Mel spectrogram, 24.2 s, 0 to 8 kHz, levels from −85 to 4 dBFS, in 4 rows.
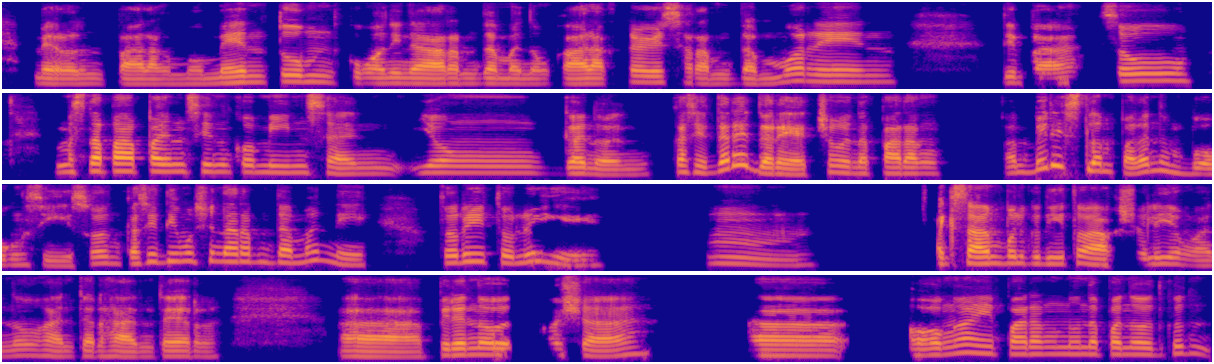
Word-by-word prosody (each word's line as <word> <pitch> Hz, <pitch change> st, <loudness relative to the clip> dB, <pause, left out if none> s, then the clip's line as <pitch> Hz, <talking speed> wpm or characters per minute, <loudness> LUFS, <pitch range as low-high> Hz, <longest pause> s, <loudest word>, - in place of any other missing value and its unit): meron 130 Hz, -1 st, -2 dB
parang 125 Hz, -1 st, -1 dB
momentum, 165 Hz, +7 st, -1 dB
kung 145 Hz, -1 st, -2 dB
ano 135 Hz, -, -4 dB
yung 140 Hz, -, -4 dB
nararamdaman 130 Hz, 0 st, +1 dB
nung 125 Hz, 0 st, -9 dB
characters, 145 Hz, +5 st, +2 dB
ramdam 130 Hz, -2 st, -3 dB
mo 175 Hz, +9 st, -2 dB
rin, 180 Hz, -2 st, 0 dB, 0.5 s
di -, -, -4 dB
ba? 140 Hz, +2 st, -1 dB
So 200 Hz, +1 st, -1 dB, 0.4 s
mas 195 Hz, +1 st, +2 dB
napapansin 210 Hz, -2 st, +4 dB
ko 195 Hz, -, -3 dB
minsan, 160 Hz, -5 st, -1 dB
yung 180 Hz, +1 st, -3 dB, 0.5 s
ganun 135 Hz, -4 st, 0 dB
kasi 190 Hz, -3 st, -1 dB
dire-diretso 165 Hz, -1 st, +4 dB
na, 160 Hz, -, -3 dB
parang 160 Hz, -1 st, +1 dB, 0.3 s
ang 170 Hz, +2 st, -6 dB
bilis 370 Hz, -1 st, +4 dB
lang 225 Hz, -2 st, +1 dB
pala 195 Hz, -, +1 dB
nung 225 Hz, -4 st, -7 dB
buong 145 Hz, 0 st, -5 dB
season, 145 Hz, +8 st, -2 dB
kasi 175 Hz, +6 st, -1 dB
di 240 Hz, -, -3 dB
mo 245 Hz, -, -4 dB
siya 235 Hz, -1 st, +1 dB
naramdaman 225 Hz, +2 st, -2 dB
eh, 145 Hz, -1 st, -7 dB, 0.4 s
tuloy-tuloy 220 Hz, +1 st, 0 dB
eh. 140 Hz, -9 st, -6 dB, 0.6 s
Mm, 155 Hz, -7 st, -9 dB, 0.7 s
example 185 Hz, +1 st, +6 dB
ko 180 Hz, -, -6 dB
dito 175 Hz, 0 st, -1 dB
actually 155 Hz, +2 st, +2 dB
yung 145 Hz, -5 st, -7 dB
ano, 150 Hz, +4 st, -7 dB
Hunter 140 Hz, -1 st, -3 dB
Hunter, 135 Hz, 0 st, 0 dB, 0.6 s
ah, 130 Hz, -2 st, +2 dB
pinanood 170 Hz, +2 st, +3 dB, 0.2 s
ko 175 Hz, -, -8 dB
siya, 155 Hz, +1 st, +2 dB, 0.6 s
ah 155 Hz, -1 st, +2 dB, 0.3 s
oo 165 Hz, +2 st, +1 dB
nga 230 Hz, -, +2 dB
eh, 210 Hz, -, 0 dB
parang 195 Hz, 0 st, +1 dB
nung 190 Hz, 0 st, -6 dB
napanood 185 Hz, -2 st, 0 dB
ko, 205 Hz, -, -5 dB
165 Hz, 150 wpm, -22 LUFS, 140-190 Hz, 0.7 s, example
